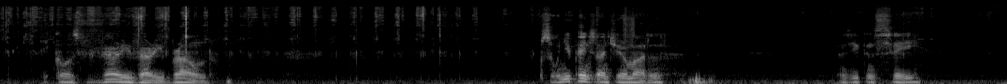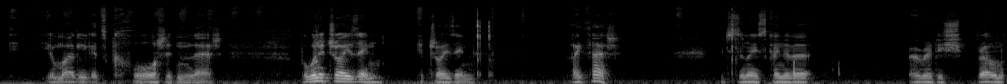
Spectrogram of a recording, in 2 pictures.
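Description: A brush stirs and scrapes inside a small plastic pot.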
